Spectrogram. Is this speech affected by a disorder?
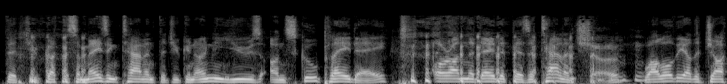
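No.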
